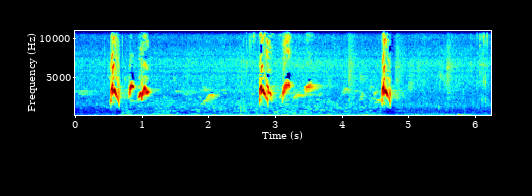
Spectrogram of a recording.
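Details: Red-whiskered bulbul, a male excited by a female, delivering short bright whistled phrases of two to three notes roughly every two seconds over a quiet background.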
